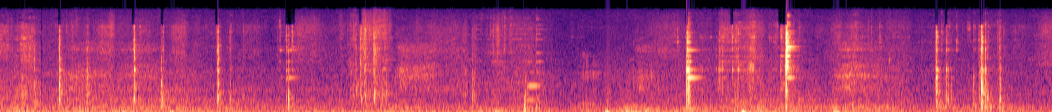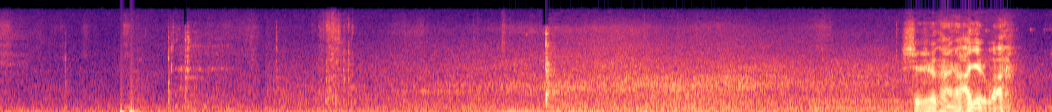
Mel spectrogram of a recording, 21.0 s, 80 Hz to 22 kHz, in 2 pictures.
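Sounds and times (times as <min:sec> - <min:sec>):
metal tools clinking: 0:06.8 - 0:08.1.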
